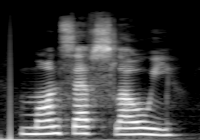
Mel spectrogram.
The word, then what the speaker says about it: Moncef Slaoui: Moncef Slaoui.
